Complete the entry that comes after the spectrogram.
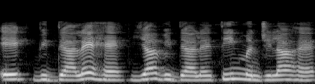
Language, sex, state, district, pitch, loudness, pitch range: Hindi, female, Bihar, Bhagalpur, 215 Hz, -16 LUFS, 200-235 Hz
